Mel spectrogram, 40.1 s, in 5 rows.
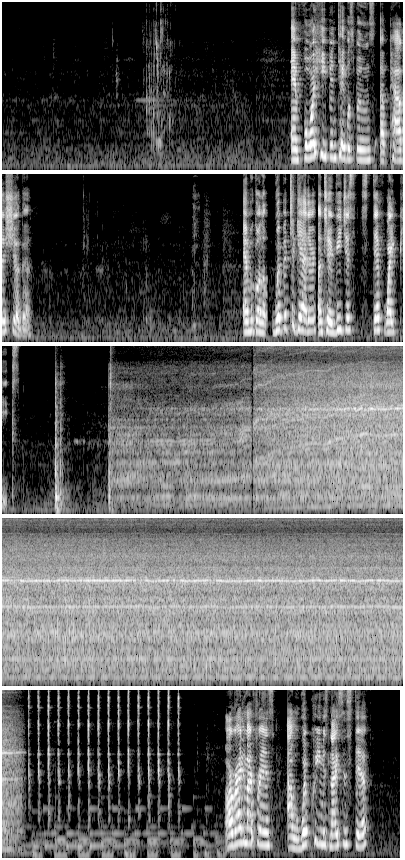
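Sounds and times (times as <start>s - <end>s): stand mixer whirring with whine: 18.2s - 32.6s.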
